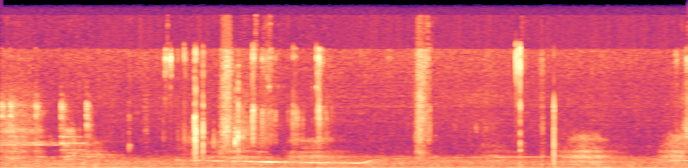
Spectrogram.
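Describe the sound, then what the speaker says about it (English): An emergency vehicle siren wails faintly in the distance outdoors, a thin rising and falling tone over a steady low rumble of background noise. "Yeah, and I heard sirens."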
